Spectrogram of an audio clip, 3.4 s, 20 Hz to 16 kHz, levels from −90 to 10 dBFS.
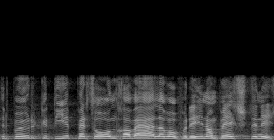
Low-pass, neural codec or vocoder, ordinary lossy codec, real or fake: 7.2 kHz; none; none; real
